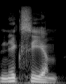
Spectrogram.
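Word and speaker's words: NXIVM: And by the way, I think it's pronounced Nixium, despite the way it's spelled.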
